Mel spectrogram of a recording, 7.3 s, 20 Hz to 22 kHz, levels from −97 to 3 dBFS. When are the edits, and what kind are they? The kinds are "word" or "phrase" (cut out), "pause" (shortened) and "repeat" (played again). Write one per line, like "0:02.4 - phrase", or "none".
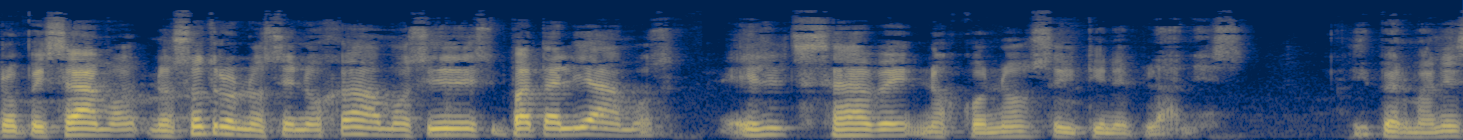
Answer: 0:03.5 - pause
